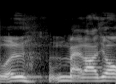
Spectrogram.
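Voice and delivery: ordinary talk, nothing marked

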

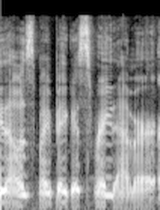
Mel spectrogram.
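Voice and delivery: laugh-cry of real gratitude; overwhelmed, half laughing, half crying; laughing through tears. Real, not acted. Overwhelmed by biggest raid ever.

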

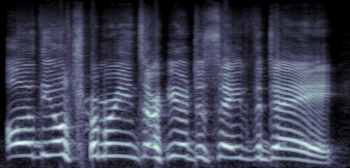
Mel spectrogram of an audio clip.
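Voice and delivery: high, triumphant heroic announcement; mock heroic cheer. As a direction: cheer it like a cheesy rescue. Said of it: "it always ends up".

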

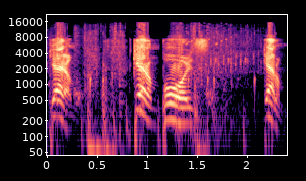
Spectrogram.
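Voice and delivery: loud rallying shout. Real, not acted. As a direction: fire up the troops. Cheering on his troops.

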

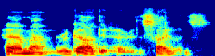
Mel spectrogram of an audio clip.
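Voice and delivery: ordinary delivery, nothing marked

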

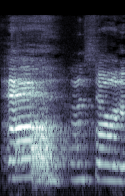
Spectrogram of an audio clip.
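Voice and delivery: loud, high gushing ugh; overwhelmed squeal. Real, not acted. Gushing over the cute gameplay, a loud high squeal. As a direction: burst out, overcome with cuteness.

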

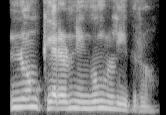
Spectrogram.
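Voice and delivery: usual speaking voice

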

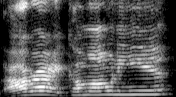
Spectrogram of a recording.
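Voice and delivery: high, drawn-out country Southern call. Pretend. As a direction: beckon folks in with a put-on country twang.

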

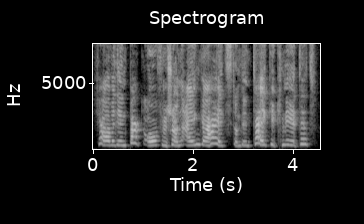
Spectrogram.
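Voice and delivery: high, loud storybook witch; old witch. A narrator's reading. Witch luring Gretel to the oven, loud witch voice. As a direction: speak up in a high, scheming witch voice. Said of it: "sagte die Alte".

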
